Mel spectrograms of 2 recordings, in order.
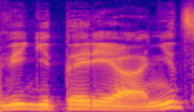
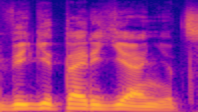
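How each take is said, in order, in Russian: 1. Середина произносится как отдельные слоги 'ri-a'. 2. Середина сливается в мягкий звук 'rya'. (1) "вот это риа произносится" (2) "с мягким знаком, как будто бы"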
